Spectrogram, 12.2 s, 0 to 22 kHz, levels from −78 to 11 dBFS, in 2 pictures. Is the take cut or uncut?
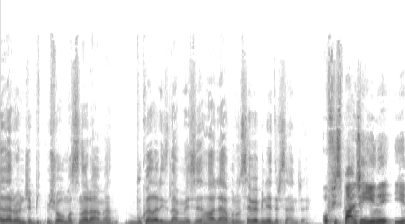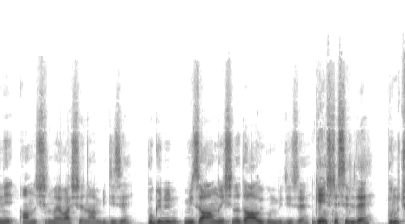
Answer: uncut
